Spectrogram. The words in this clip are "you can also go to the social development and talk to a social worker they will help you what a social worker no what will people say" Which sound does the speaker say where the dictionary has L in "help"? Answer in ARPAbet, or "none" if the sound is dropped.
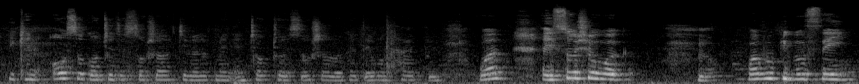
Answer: none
